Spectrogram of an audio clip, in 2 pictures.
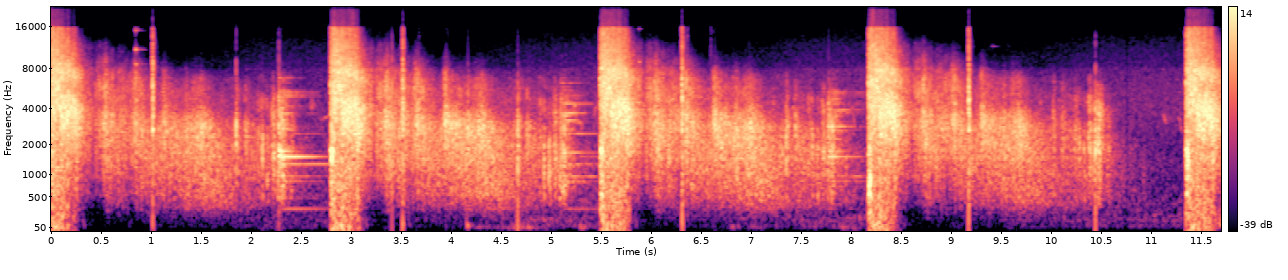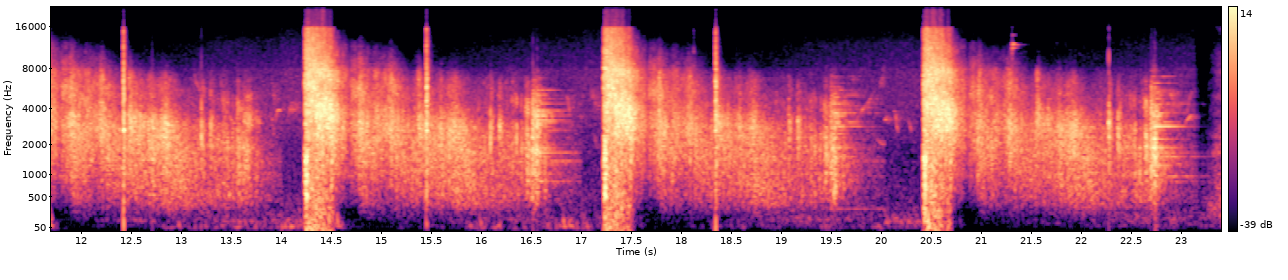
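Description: Eight rifle shots from a PSA JAKL in 300 AAC Blackout firing AAC 125-grain full metal jacket rounds, about one every three seconds, each with a long echo rolling away across open country. A faint metallic ring comes back a couple of seconds after several shots: bullets striking a steel target at 500 yards.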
